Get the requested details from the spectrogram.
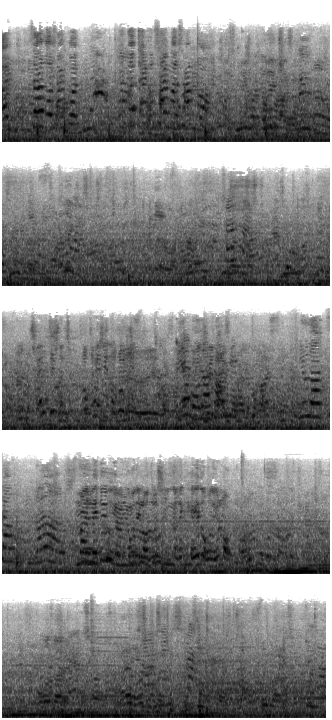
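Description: A tram engine hums and rumbles low and steady.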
